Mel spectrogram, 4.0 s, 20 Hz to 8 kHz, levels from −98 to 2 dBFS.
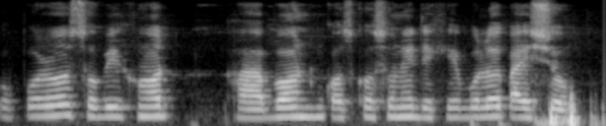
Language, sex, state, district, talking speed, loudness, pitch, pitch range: Assamese, male, Assam, Kamrup Metropolitan, 120 wpm, -24 LUFS, 175 Hz, 165-180 Hz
